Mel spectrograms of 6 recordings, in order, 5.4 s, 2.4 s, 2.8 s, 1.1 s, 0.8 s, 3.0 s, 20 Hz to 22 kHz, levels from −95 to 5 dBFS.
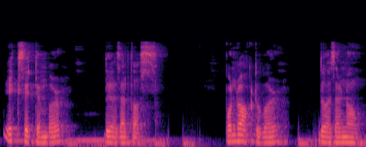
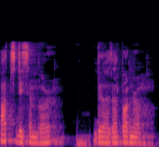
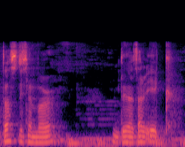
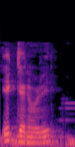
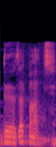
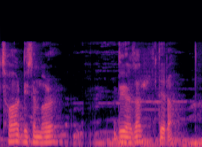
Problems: none marked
